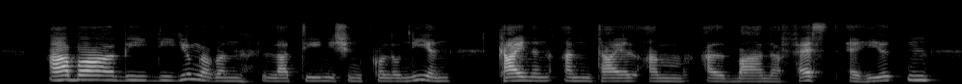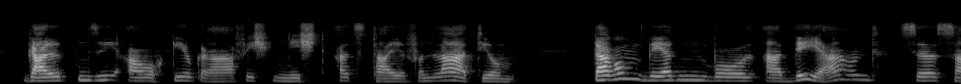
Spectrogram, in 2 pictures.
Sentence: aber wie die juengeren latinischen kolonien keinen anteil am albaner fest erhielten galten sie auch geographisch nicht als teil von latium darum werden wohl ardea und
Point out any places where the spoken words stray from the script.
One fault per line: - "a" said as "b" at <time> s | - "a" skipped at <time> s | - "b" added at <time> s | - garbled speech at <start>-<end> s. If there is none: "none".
none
